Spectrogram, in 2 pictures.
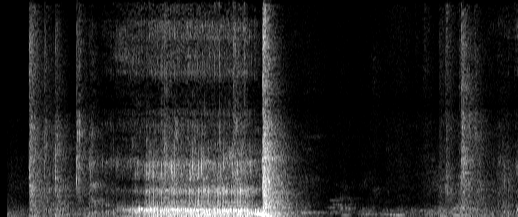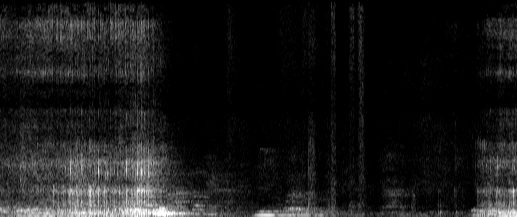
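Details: Loud, rough snores on breathing in, two full cycles with quieter breathing out between, in a small room; a person snoring.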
